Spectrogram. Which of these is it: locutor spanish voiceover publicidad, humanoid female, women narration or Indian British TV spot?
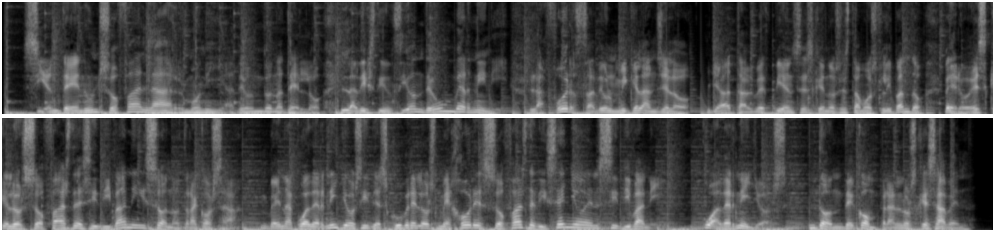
locutor spanish voiceover publicidad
